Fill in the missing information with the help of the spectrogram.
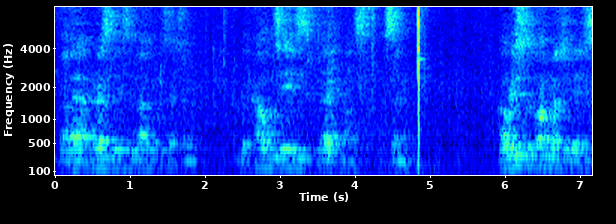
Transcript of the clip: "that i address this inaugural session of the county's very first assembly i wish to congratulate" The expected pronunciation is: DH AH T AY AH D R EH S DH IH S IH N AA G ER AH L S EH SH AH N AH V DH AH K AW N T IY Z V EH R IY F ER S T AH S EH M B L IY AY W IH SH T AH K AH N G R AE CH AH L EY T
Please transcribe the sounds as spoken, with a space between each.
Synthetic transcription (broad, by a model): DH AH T AY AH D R EH S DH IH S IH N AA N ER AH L S EH SH AH N AH V DH AH K AW N T IY Z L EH IY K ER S AH S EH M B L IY AY W IH SH T AH K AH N G R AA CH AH L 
